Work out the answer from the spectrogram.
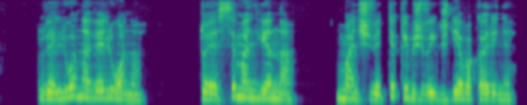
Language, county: Lithuanian, Šiauliai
